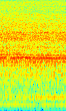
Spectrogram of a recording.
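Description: An electric mixer beats butter and sugar for brownie batter at full speed, giving a loud, steady motorised whir with a constant pitch that cuts off abruptly just before the end.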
